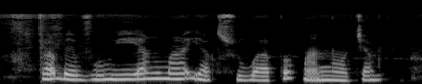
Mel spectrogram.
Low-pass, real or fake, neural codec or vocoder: 10.8 kHz; real; none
